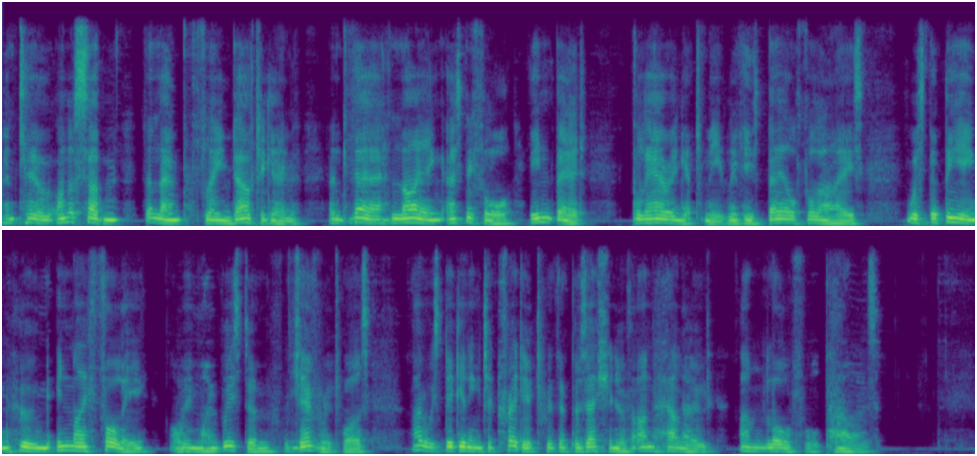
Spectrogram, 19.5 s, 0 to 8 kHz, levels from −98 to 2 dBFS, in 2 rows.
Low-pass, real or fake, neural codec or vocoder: 7.2 kHz; fake; codec, 44.1 kHz, 3.4 kbps, Pupu-Codec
